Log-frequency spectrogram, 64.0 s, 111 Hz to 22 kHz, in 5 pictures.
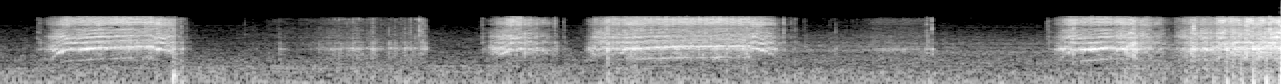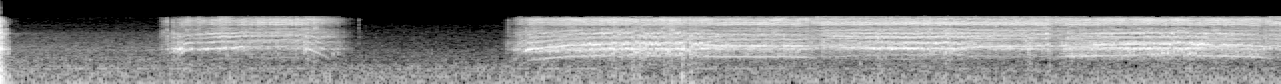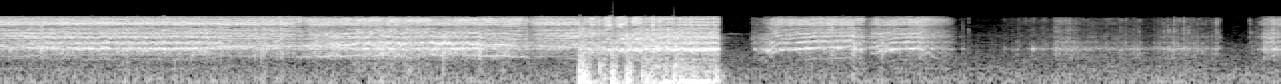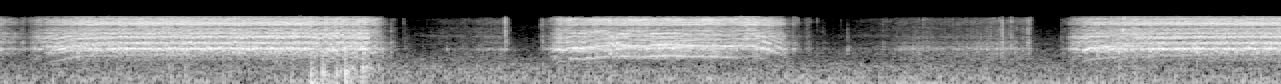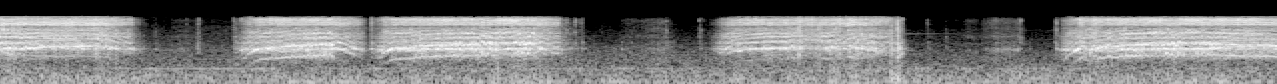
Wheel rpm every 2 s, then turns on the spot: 80, 10, 30, 100, 20, 70, 60, 90, 20, 140, 160, 160, 160, 160, 160, 160, 110, 60, 20, 80, 160, 30, 130, 30, 50, 160, 60, 110, 50, 110, 20, 140.
8-10 36-38 42-44 46-48 52-54 56-58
